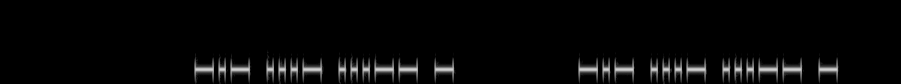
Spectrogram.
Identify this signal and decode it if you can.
Morse code, heard as a keyed tone, about 20 wpm, 700 Hz. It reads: KV3T KV3T
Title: USA Call Signs - 4 Characters - Repeated 2x - 20wpm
